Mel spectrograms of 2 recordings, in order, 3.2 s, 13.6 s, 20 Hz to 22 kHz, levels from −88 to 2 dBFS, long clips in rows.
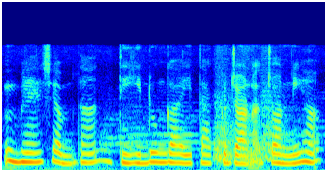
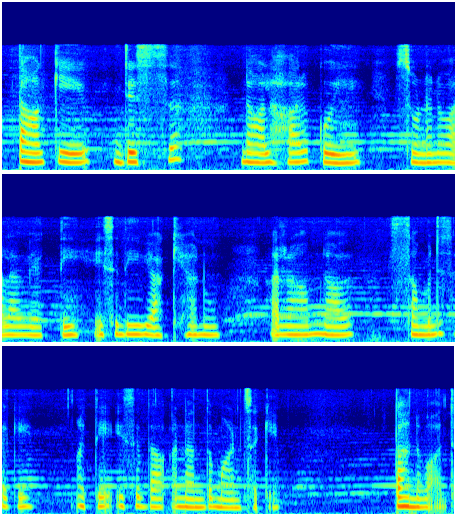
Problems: none marked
